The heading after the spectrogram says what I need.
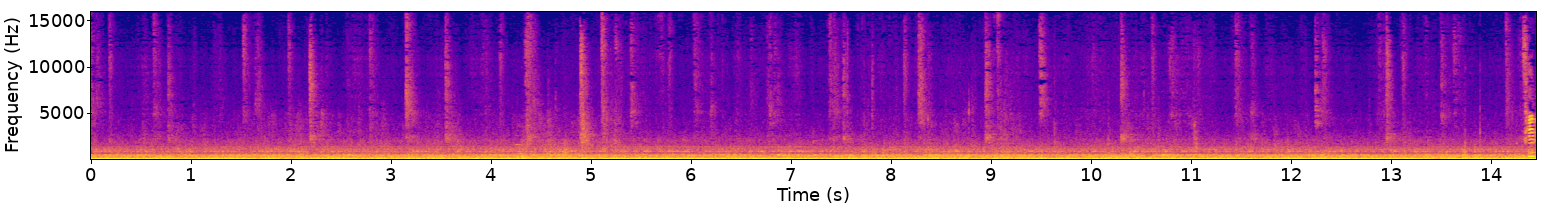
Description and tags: sonicsnaps LBFR Bhaar,Estella
Here are the recordings after a hunting sounds made in all the school. It's a dryer
Binquenais, sonicsnaps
